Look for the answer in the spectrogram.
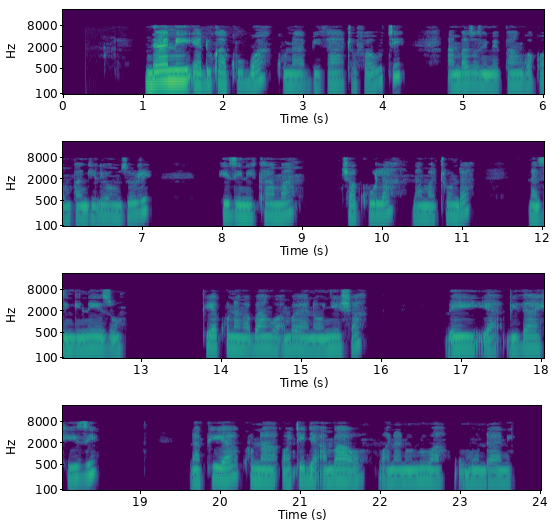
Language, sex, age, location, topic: Swahili, female, 25-35, Nairobi, finance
